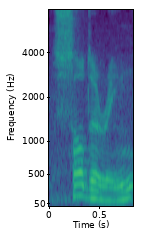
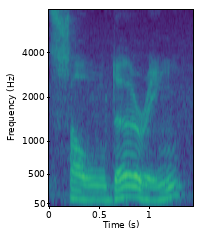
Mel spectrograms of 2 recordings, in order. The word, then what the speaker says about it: soldering: and I am no soldering export export or soldering As Americans say I don't know why there is a letter rail in there guys you should pronounce it soldering anyway um I could have made these shorter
